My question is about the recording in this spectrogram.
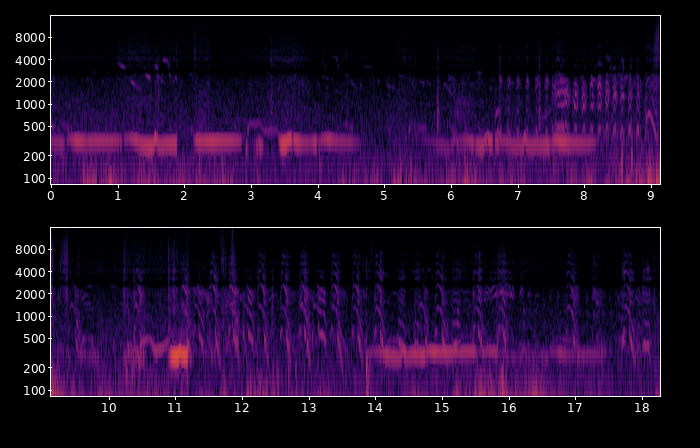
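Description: Male greater prairie-chickens booming on a lek: a chorus of low, hollow hooting notes that goes on with short breaks. From about eight seconds in, bursts of sharper, higher calls join it.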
